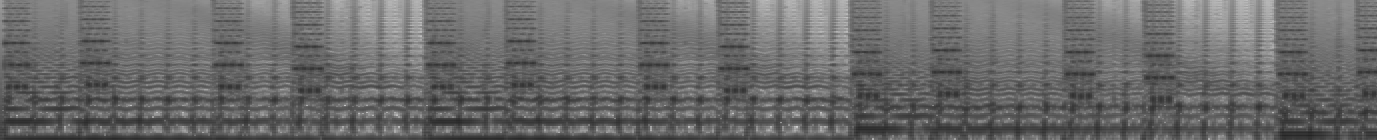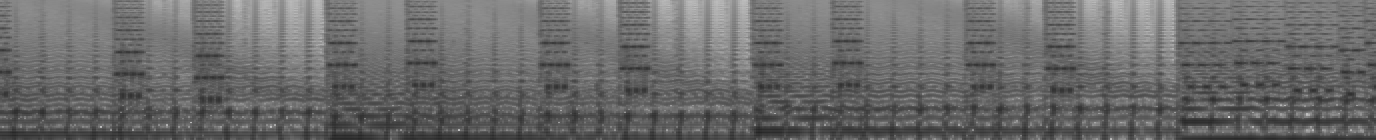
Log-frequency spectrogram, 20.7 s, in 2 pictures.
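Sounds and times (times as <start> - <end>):
MOS6581R3 SID chip music remix: 0.0 - 20.6.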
